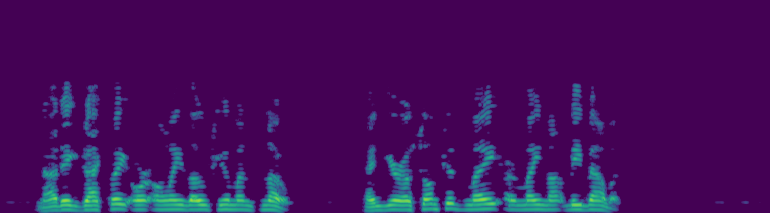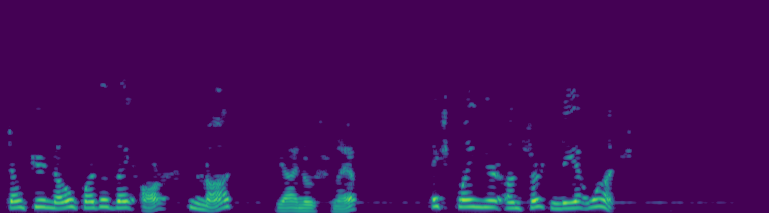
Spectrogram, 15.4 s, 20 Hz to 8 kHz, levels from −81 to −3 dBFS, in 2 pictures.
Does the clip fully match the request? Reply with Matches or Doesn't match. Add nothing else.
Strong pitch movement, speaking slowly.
Matches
